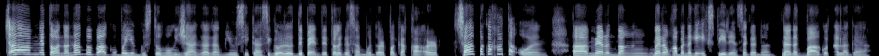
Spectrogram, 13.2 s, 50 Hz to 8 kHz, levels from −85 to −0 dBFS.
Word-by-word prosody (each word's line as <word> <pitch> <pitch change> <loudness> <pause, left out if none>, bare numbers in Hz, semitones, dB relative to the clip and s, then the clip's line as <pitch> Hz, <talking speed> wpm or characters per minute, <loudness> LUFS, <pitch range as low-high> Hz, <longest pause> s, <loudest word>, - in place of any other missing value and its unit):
um, 320 +3 +4
neto 310 -6 +2
'no, 205 - +2
nababago 280 -2 +2
ba 225 -2 -2
yung 215 -1 -5
gusto 195 -1 -5
mong 180 -1 -7
genre 145 0 0
ng 145 -1 -3
musika? 125 -2 -5
Siguro 195 +9 0
depende 165 -4 0
talaga 155 0 -1
sa 140 -1 -5
mood 130 +2 -10
or 140 -2 -1
pagkaka 140 -2 -2
or 150 -2 0 0.2
sa 315 +5 +4
pagkakataon? 160 - -2 0.4
Ah, 200 0 +6
meron 235 +1 +2
bang 210 -2 -1
meron 235 +2 +4
ka 235 - +4
bang 220 -2 +1
naging 210 0 -2
experience 160 -5 -3
sa - - -3
gano'n 125 -3 -6 0.2
na 170 +1 +5
nagbago 155 -2 +1
talaga? 125 -2 -5
175 Hz, 155 wpm, -23 LUFS, 145-225 Hz, 0.4 s, Ah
